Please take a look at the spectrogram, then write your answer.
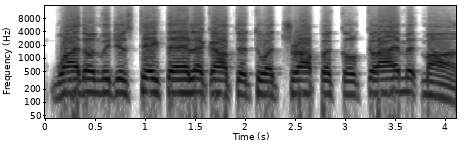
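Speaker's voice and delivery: put-on loud Jamaican accent. Imitating a movie character suggesting a helicopter trip: [name]'s Jamaican accent. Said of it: "What an incredible Jamaican accent".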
